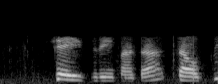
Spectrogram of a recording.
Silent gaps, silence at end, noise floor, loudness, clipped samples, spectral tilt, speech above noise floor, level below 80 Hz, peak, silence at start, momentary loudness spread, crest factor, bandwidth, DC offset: none; 0 s; -56 dBFS; -21 LUFS; under 0.1%; -9 dB/octave; 36 dB; -64 dBFS; -6 dBFS; 0.55 s; 8 LU; 16 dB; 3.9 kHz; under 0.1%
